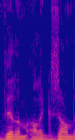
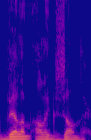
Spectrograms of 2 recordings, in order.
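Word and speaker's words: Willem-Alexander: She's married to a guy by the name of Villim Alexander who happens to be the king of the Netherlands. Yes, she is Queen Maxima, married to King Villim Alexander.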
